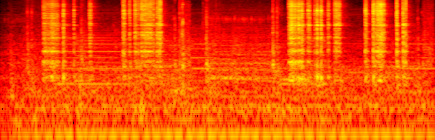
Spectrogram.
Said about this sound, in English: An old printer clacks as it produces an image from the first version of Microsoft Paint.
